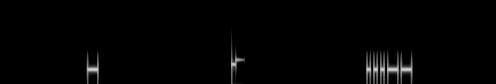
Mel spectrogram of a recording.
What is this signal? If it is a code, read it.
Morse code, heard as a keyed tone, about 34 wpm, 700 Hz. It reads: T 3
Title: Common Cut Numbers - 1-Digit 35wpm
